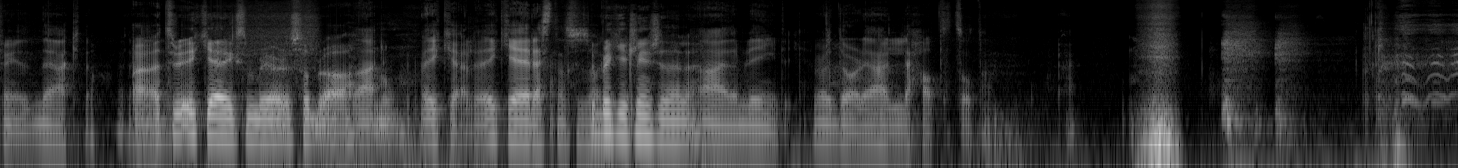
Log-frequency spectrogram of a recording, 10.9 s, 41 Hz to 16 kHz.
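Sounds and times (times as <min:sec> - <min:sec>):
speech: 0:00.0 - 0:07.6
person coughing: 0:09.1 - 0:09.9.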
